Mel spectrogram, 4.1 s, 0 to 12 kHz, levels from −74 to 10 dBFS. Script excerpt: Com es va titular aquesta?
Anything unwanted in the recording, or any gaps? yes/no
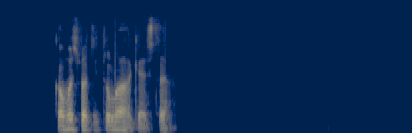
no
